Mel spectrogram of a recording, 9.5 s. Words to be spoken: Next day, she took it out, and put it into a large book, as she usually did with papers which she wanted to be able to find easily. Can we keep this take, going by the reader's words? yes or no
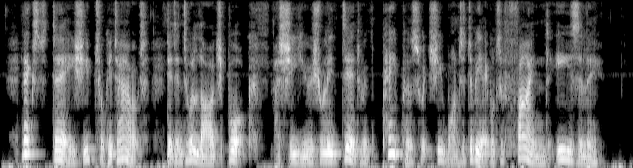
no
